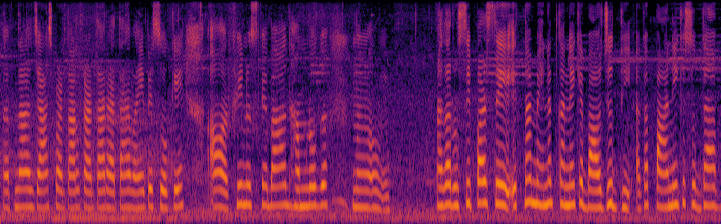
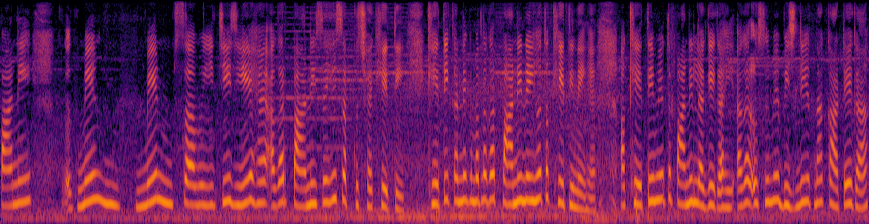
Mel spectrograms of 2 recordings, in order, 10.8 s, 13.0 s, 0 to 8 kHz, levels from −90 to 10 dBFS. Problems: none marked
